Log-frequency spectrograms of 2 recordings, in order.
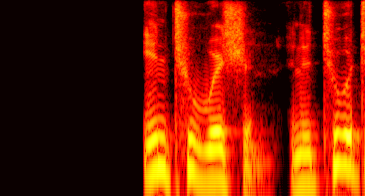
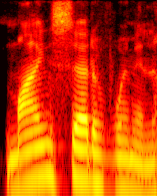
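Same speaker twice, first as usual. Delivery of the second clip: ordinary talk, nothing marked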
